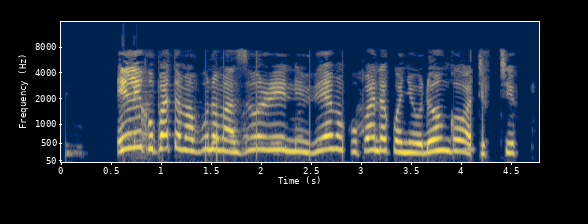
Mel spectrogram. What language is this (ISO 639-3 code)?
swa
